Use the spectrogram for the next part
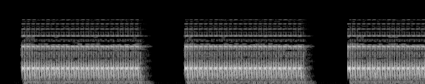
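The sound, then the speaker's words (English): A telephone rings three times in a steady pattern, each loud electronic burst lasting over a second with short silent gaps between. The tone is bright and buzzy, with no voices. “Afraid to answer it?”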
